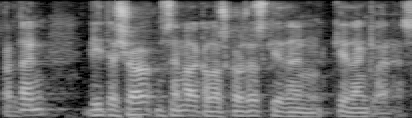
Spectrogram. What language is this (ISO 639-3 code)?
cat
